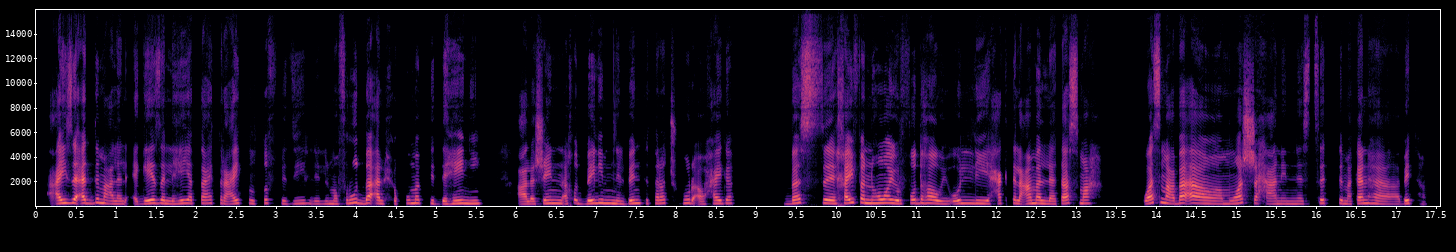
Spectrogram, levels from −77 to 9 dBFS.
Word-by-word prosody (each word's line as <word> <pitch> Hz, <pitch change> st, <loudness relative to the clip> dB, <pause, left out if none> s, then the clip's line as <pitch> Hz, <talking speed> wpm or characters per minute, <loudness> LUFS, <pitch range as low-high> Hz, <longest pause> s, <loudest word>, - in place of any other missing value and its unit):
عايزة 280 Hz, +3 st, +5 dB
أقدّم 275 Hz, +2 st, +3 dB
على 225 Hz, -3 st, -3 dB
الأجازة 245 Hz, +6 st, +1 dB
اللي 230 Hz, -3 st, -4 dB
هي 255 Hz, +3 st, 0 dB
بتاعة 265 Hz, +1 st, -4 dB
رعاية 245 Hz, +4 st, -1 dB
الطفل 260 Hz, +1 st, -8 dB
دي 230 Hz, +3 st, -10 dB
للي 235 Hz, -3 st, -11 dB
المفروض 245 Hz, +5 st, -4 dB
بقى 275 Hz, -2 st, +5 dB
الحكومة 255 Hz, +3 st, -4 dB
بتدّهاني 245 Hz, 0 st, -2 dB, 0.4 s
علشان 215 Hz, +6 st, 0 dB
آخُد 225 Hz, 0 st, -5 dB
بالي 260 Hz, +4 st, +4 dB
من 260 Hz, -2 st, 0 dB
البنت 245 Hz, +4 st, -1 dB
3 260 Hz, +2 st, -5 dB
شهور 275 Hz, +3 st, -5 dB
أو 205 Hz, -, -5 dB
حاجة. 250 Hz, +3 st, -3 dB, 0.6 s
بس 280 Hz, +6 st, 0 dB, 0.2 s
خايفة 310 Hz, +4 st, +5 dB
إن 275 Hz, -2 st, +2 dB
هو 280 Hz, +2 st, +3 dB
يرفضها 275 Hz, +1 st, +1 dB
ويقول 225 Hz, 0 st, 0 dB
لي 250 Hz, -2 st, -2 dB
حاجة 245 Hz, +1 st, -2 dB
العمل 250 Hz, 0 st, +2 dB
لا 220 Hz, -2 st, -1 dB
تسمح. 260 Hz, +3 st, -1 dB, 0.5 s
واسمع 275 Hz, -6 st, +4 dB
بقى 250 Hz, -3 st, +4 dB
موشّح 265 Hz, +3 st, 0 dB
عن 220 Hz, +1 st, -3 dB
إن 220 Hz, 0 st, -9 dB
السِت 225 Hz, +5 st, -5 dB
مكانها 225 Hz, -3 st, -1 dB
بيتها. 200 Hz, -4 st, -2 dB
250 Hz, 145 wpm, -22 LUFS, 230-270 Hz, 0.6 s, عايزة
